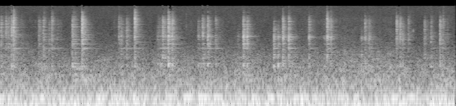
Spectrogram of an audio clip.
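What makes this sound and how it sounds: Long painted fingernails tap and scratch along the ribs and holes of a large, hollow, empty pumpkin-shaped decoration made of perforated, grater-like metal sheet with a wire stem, held in the hands. Quick bursts of bright, raspy, ratchet-like clicking come in short clusters over a steady low rumble.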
